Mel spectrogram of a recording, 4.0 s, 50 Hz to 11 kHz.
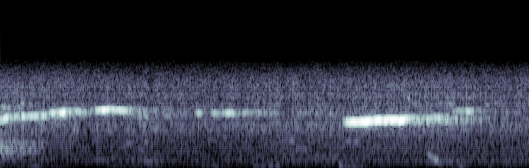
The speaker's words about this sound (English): A 12-year-old passed by on the street whistling tunelessly, childishly, on his way to the drugstore for a soda.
